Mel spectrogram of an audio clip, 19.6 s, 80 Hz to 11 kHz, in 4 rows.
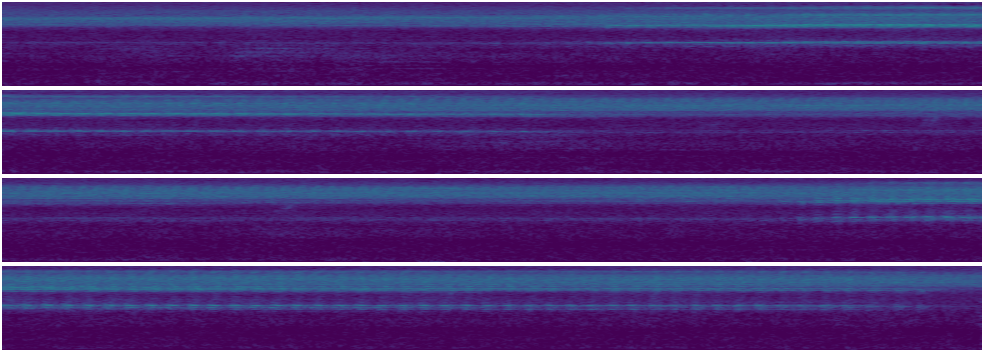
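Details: Higurashi cicadas in August 2026 at Minoo Park, Kawachinagano or Koyasan: a high, shimmering metallic chorus that swells into pulsing phrases near the start and again two-thirds through, over a steady low rumble.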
